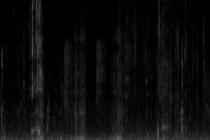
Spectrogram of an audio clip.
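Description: Someone crunches on chips, with four or five sharp, crackly bites and chews spaced irregularly over a couple of seconds, fairly quiet and with no talking.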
